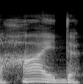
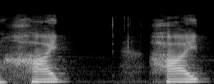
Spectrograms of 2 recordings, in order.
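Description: First: Said in the usual way. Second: "hide" cut off before the d bursts; unreleased D. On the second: Shown as a demonstration. Teacher drilling learners, slow "hide" with unreleased d. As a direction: hold back the final d in "hide", slowly. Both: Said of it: "这个的失去爆破".

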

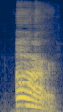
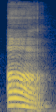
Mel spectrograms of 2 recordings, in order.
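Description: First: "R" as "ar" with a curled r ending; American R. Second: "R" as an open "ah", no r colouring; non-rhotic letter name "R"; British R. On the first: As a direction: finish "R" on an erhua-like r colouring. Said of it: "尾音有点像我们平时说的儿化音". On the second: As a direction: say "R" the British way, like a sighed "ah". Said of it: "在英国". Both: Shown as a demonstration.

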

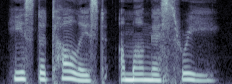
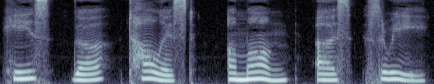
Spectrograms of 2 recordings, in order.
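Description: First: Said in the usual way. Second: Slow, careful reading for learners. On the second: Shown as a demonstration. Teacher reads slowly for the class. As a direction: read it slowly, word by word. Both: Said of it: "好，慢读一遍。".

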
